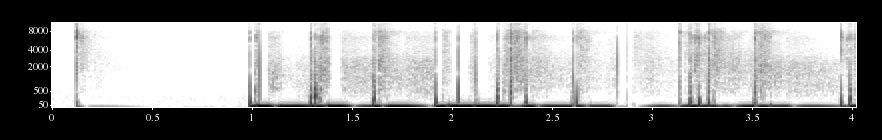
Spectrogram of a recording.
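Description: A firecracker bangs and crackles in rapid loud bursts outdoors.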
